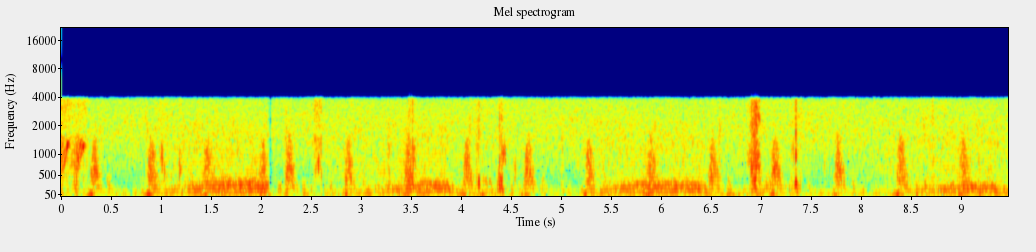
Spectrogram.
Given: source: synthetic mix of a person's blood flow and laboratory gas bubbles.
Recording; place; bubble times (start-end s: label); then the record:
Doppler ultrasound of blood flow; subclavian vein
0.00-0.27 s: bubbles
0.97-1.07 s: bubbles
1.17-1.22 s: bubbles
2.53-2.61 s: bubbles
3.44-3.58 s: bubbles
4.13-4.59 s: bubbles
6.85-7.13 s: bubbles
7.28-7.41 s: bubbles
From the record:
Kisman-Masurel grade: 123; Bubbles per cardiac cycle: 1 to 2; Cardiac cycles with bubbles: 10 to 50%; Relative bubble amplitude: loud (0.450 to 0.775); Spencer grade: 2 (many but less than half of the cardiac periods contain bubble signals, singularly or in groups); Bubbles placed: anywhere in the cardiac cycle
